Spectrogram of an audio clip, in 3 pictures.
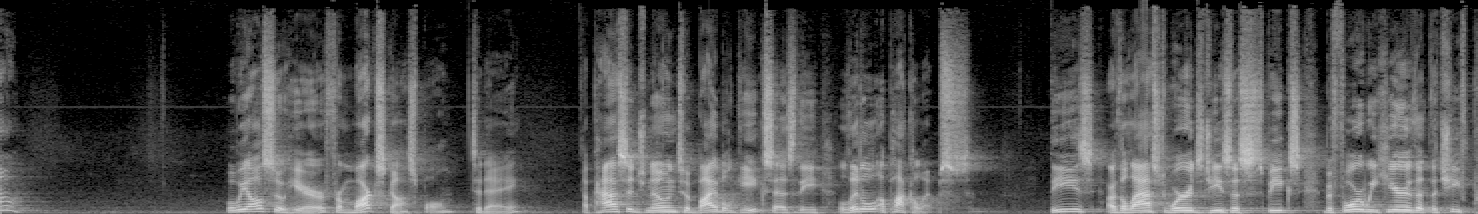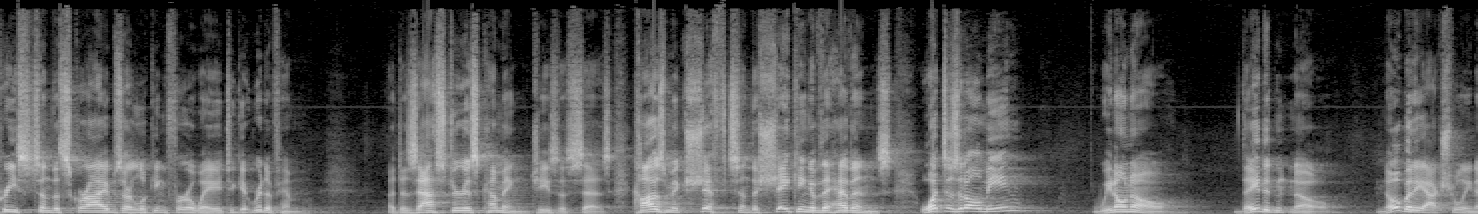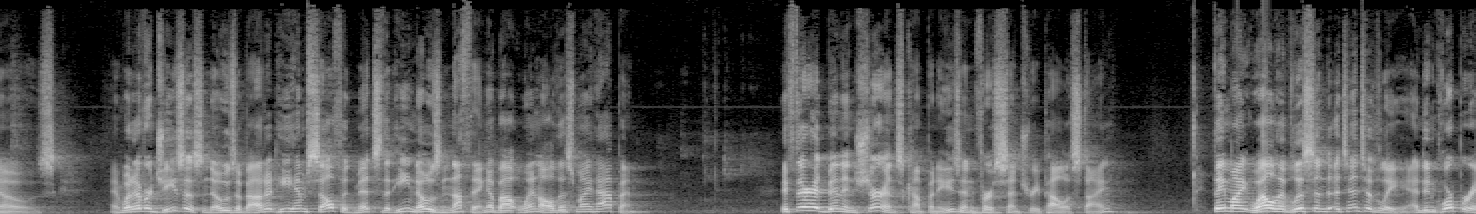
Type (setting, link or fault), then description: setting, large echoing room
